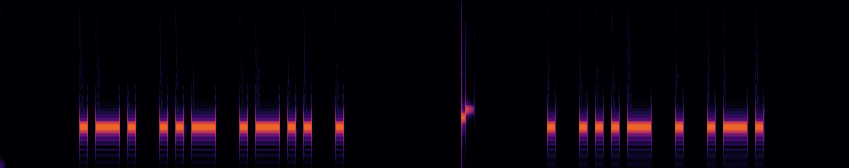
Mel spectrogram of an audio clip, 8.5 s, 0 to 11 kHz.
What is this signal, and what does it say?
Morse code, heard as a keyed tone, about 15 wpm, 700 Hz. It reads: RULE EVER
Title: Sentences from Top 400 Words - New Word Drill - 15wpm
